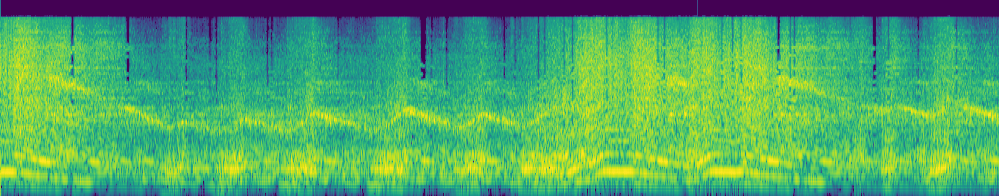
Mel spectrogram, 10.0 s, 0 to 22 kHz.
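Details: 3D-printed fuel-injected TST100 two-stroke race engine, first start, no radiator fitted: raspy revving with a thin whine following revs. Owner says the primary gear-to-clutch mesh is too tight, causing a whine it shouldn't have; monitoring for gear wear and heat.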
